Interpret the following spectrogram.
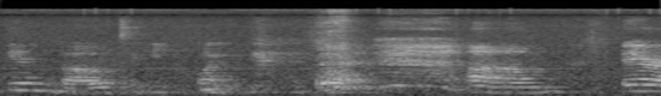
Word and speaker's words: Bimbo: so you don't laugh it is bambo be e m b o not bimbo to be quite um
